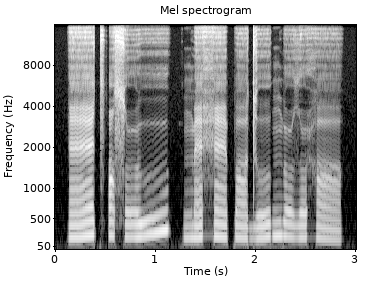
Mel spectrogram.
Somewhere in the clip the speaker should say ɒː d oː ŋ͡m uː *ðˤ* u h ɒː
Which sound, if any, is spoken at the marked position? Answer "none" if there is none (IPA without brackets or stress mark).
ðˤ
